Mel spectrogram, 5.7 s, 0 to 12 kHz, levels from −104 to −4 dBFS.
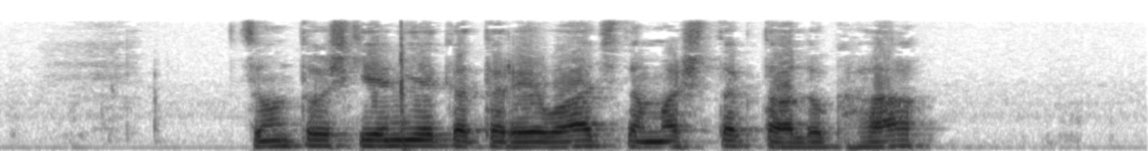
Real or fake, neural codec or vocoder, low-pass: real; none; 7.2 kHz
